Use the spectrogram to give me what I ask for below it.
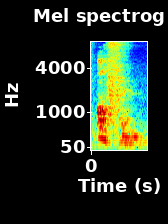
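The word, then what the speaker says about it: often: देखिए एक वर्ड होता है ऑफेन है ना क्या इसको हम ऑफेन पढ़ते हैं नहीं इसको हम क्या पढ़ते हैं ऑफेन ठीक किस तरह से लिखेंगे ऑफेन है ना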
